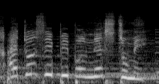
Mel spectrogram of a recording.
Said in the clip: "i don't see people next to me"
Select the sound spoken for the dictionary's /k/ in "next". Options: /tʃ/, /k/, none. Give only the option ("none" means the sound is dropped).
/k/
